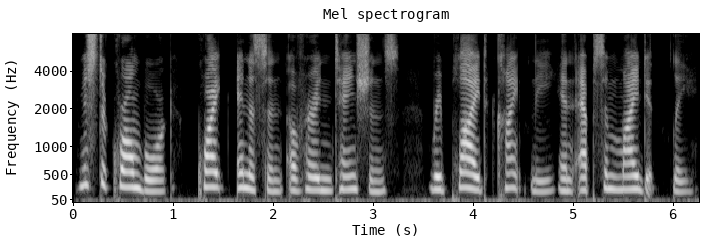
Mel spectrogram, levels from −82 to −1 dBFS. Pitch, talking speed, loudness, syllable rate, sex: 230 Hz, 115 wpm, -19 LUFS, 4.3 syllables/s, female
